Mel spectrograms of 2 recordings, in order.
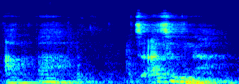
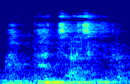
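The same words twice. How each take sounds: First: First take of the line. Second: Second take whispered. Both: Shown as a demonstration. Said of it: "다섯 글자예요".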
